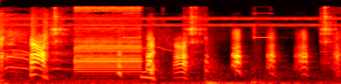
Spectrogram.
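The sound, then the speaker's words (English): A loud, harsh game-show buzzer blares for about half a second, signalling the timer running out in a celebrity guessing game, with people talking just before and after it. “I'm just going to let the timer run out there.”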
